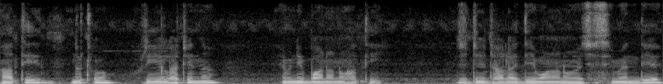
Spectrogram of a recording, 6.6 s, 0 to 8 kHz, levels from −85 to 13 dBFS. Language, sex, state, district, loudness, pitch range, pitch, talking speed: Bengali, male, West Bengal, Jhargram, -16 LUFS, 130-140 Hz, 135 Hz, 125 wpm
